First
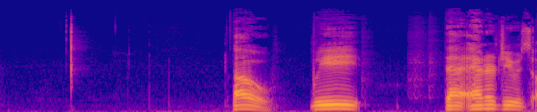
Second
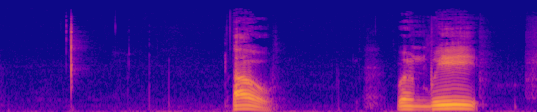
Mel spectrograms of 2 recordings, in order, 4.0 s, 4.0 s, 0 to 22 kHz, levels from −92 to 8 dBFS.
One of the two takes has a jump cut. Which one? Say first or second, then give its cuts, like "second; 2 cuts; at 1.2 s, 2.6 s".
first; 1 cut; at 2.3 s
